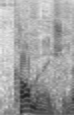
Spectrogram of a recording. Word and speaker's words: culmination: Culmination, there, that's what it is. I wanted to put an extra syllable in there somewhere.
